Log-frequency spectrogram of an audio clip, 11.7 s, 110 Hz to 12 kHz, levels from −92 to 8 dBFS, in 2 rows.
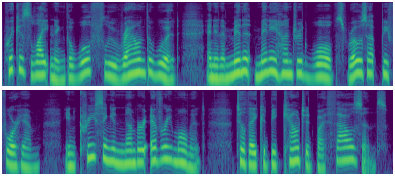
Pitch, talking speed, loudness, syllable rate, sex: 200 Hz, 165 wpm, -18 LUFS, 4.6 syllables/s, female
